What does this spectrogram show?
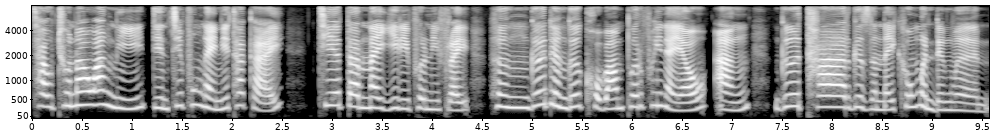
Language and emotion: Bodo, happy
